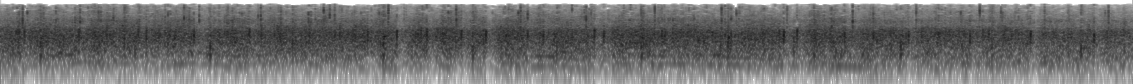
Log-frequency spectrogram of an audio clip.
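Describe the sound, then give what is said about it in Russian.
Steady, dense applause from a concert audience, many hands clapping at once in a continuous, even roar that holds at the same loudness for several seconds with no voices above it. “Я уже благодарю вас за аплодисменты,”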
